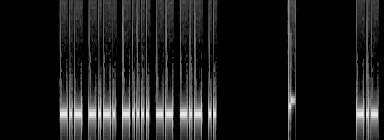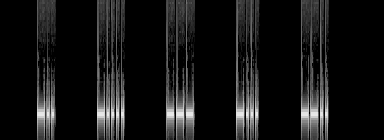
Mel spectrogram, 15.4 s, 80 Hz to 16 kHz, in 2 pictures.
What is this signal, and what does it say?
Morse code, heard as a keyed tone, about 25 wpm, spaced as for 13 wpm, 700 Hz. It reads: KC6MKI KD6OBZ
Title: USA Call Signs - 6x Character Spacing - 25wpm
